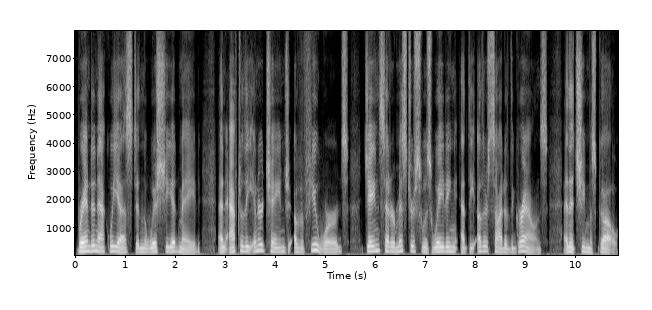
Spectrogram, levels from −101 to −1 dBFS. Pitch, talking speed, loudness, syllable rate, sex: 145 Hz, 190 wpm, -20 LUFS, 4.5 syllables/s, male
